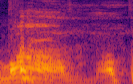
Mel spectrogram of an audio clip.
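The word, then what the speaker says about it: balm: Bomb, that's how you say it, right? Bomb. – Bomb. – You know, I'm from the Midwest, we say everything.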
